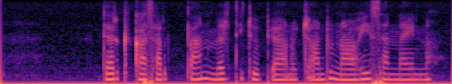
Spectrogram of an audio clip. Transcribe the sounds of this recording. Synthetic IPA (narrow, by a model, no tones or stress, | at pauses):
d̪̥əɾkʼkʰasaɾt̪ʼt̪ʼanmɨɾt̪ʼit̪ʰjo̞pʼːjajano̞t͡ʃːand̪unawɦe̞sənːajnːəw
